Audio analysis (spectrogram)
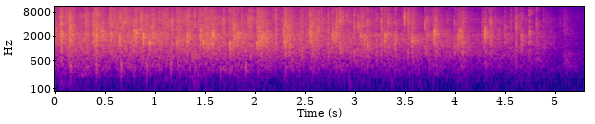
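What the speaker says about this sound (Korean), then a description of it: "크게 한번 영화의 박수를 보내겠습니다." Church congregation during a Sunday worship service gives loud, dense applause, a continuous roar of many hands close by that holds steady, then tapers off at the end.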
